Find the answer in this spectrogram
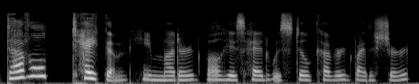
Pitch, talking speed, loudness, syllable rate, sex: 230 Hz, 200 wpm, -22 LUFS, 5.5 syllables/s, female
